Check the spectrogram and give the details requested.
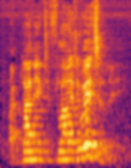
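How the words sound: The pitch falls on the final word. "I'm using a fall there"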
